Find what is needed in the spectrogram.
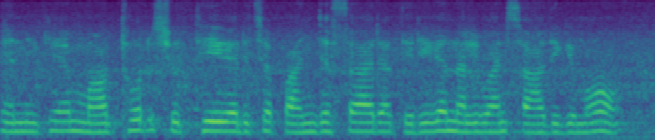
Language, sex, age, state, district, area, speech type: Malayalam, female, 60+, Kerala, Kollam, rural, read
